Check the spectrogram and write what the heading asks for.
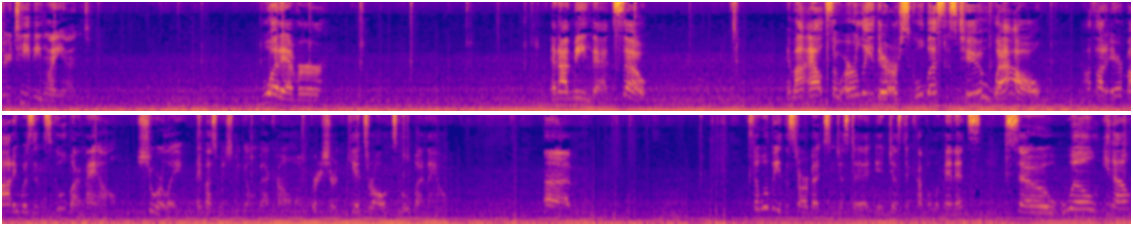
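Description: Steady low road and engine rumble heard inside the cabin of a moving car.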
